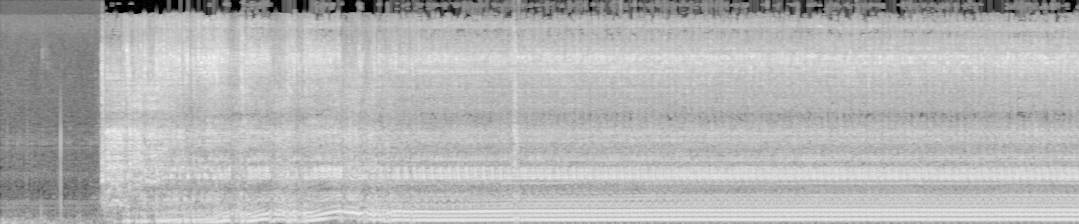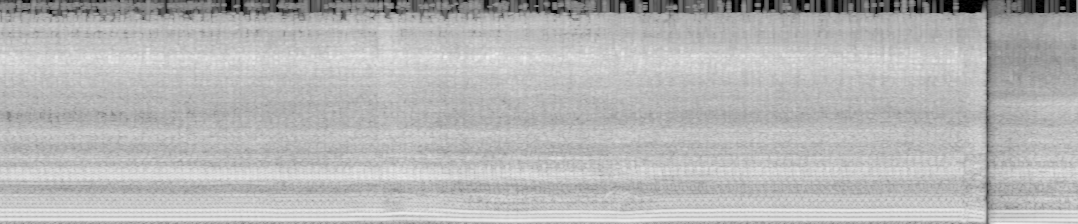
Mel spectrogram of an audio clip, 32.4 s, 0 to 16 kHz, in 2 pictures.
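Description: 1948 Bedford truck's six-cylinder engine, cutting in suddenly about a second and a half in and then running loud and steady as the truck is driven. Its pitch shifts briefly about five seconds in and again for a few seconds after twenty-two seconds. The carburettor mixture is set rich, by the owner's account.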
